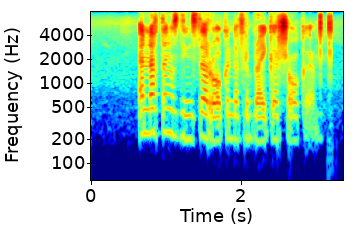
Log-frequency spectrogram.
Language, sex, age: Afrikaans, female, 21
